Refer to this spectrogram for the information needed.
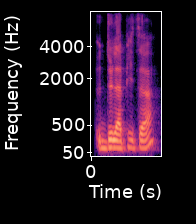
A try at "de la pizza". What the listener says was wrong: Now, can you clean up your damn vowel act on de la? De la pizza. Notice you are being pulled into the dark hole of de le. De le exists in French, but not here.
